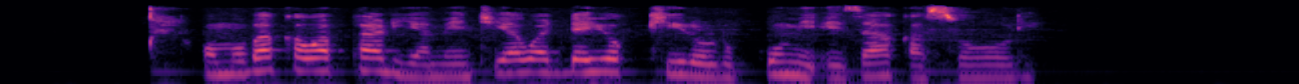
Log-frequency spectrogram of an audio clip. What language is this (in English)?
Ganda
